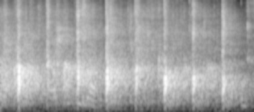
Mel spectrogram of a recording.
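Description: An audience applauds, its clapping falling into a steady, evenly spaced rhythm of about nine beats over a constant wash of hand noise, moderately loud with no one speaking.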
